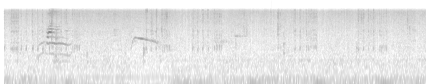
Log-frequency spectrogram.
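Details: Four-week-old lilac and chocolate British Shorthair kittens from one litter give thin, high mews over a steady background hiss.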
